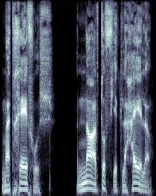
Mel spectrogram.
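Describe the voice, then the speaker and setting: A man's voice: rumbling low, lively intonation, moderate pace. A man playing a serene, reassuring hermit monk in a children's cartoon. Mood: calm, reassuring.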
